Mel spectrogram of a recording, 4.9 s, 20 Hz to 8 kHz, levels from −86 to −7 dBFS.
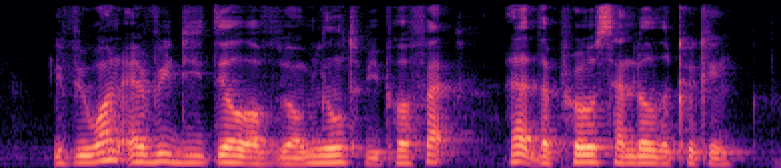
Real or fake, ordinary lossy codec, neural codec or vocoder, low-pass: real; none; none; 7.2 kHz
